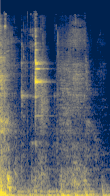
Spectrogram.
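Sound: beer glasses clinking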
